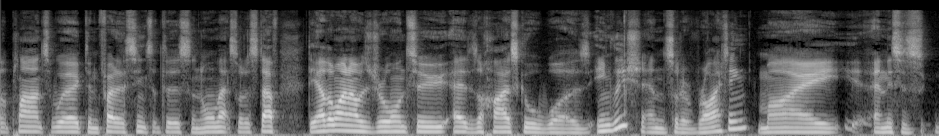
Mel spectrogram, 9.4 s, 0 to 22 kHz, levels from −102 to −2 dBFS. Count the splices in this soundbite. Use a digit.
2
